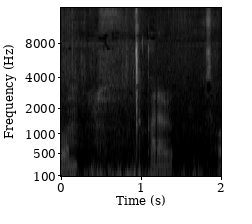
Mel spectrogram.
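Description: A man speaking Romanian, with short pauses between words.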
